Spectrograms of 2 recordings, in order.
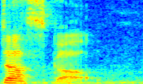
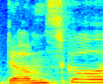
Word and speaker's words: Duskull: I know it's pronounced Duskull. I got my first choice Pokemon, and for some reason, I started calling it Dumbskull at one point. I started calling it Numbskull.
